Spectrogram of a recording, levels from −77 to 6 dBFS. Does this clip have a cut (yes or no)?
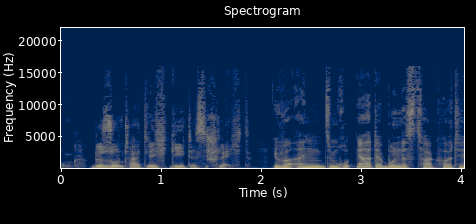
yes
